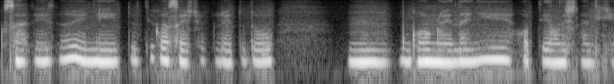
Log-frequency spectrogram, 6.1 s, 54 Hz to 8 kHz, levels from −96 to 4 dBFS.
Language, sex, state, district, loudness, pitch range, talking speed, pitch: Nagamese, female, Nagaland, Kohima, -13 LUFS, 205-220 Hz, 125 wpm, 210 Hz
